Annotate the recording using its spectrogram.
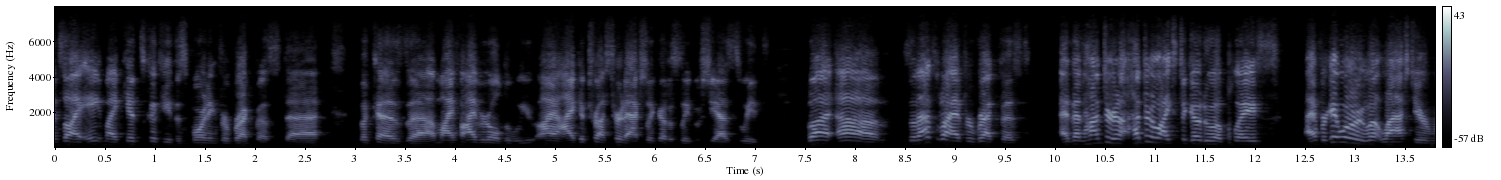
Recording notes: call in from the road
